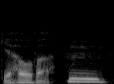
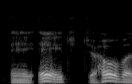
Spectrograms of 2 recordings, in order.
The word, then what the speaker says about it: Jehovah: But in German to this day, if you were to write Jehovah, Jehovah, they would pronounce it Yehovah.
